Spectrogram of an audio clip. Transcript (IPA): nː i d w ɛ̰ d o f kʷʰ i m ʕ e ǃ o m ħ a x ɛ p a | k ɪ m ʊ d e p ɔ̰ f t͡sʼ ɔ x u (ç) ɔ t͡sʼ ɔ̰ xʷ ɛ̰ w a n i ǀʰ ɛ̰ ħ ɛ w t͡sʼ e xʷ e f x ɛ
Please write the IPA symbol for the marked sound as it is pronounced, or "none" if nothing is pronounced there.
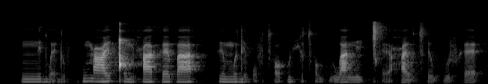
ç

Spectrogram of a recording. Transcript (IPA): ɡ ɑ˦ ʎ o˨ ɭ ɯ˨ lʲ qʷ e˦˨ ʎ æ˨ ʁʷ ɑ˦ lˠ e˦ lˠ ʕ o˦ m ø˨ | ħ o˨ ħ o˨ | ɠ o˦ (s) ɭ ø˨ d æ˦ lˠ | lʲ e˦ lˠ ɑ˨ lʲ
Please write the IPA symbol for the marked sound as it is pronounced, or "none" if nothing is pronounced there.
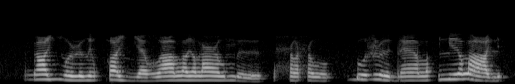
z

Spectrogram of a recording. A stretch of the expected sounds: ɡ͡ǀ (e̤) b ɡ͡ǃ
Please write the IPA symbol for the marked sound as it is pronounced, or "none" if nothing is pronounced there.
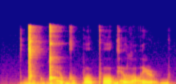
ɛ̤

